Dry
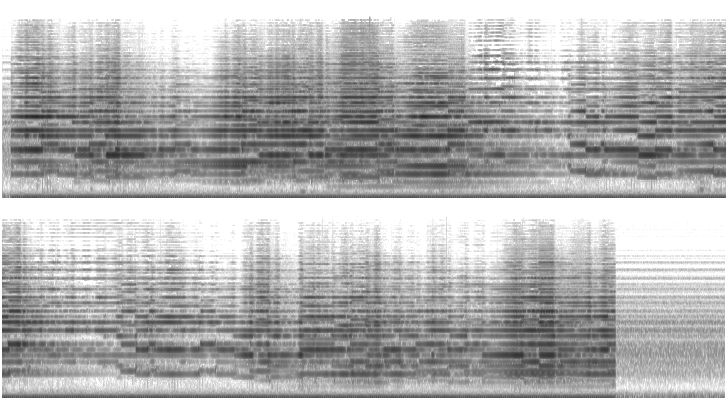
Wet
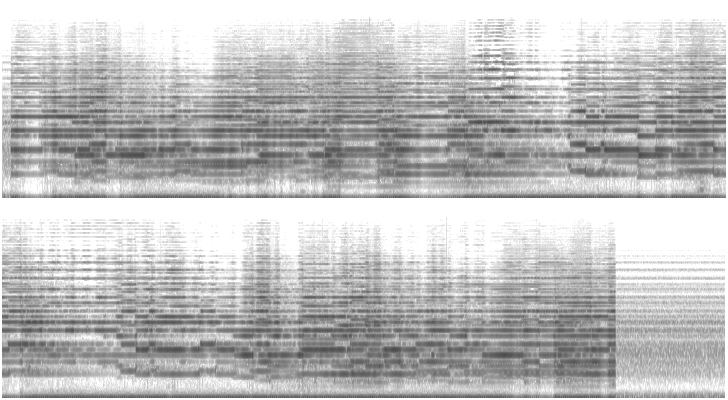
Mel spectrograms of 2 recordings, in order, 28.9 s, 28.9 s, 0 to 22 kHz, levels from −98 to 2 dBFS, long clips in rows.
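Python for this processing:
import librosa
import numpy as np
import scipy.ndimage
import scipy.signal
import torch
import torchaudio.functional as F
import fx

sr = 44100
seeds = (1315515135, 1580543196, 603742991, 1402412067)

y = fx.peak_eq(x, sr, hz=9100.0, db=-4.5, octaves=1.9, at=(10.5, 11.83))
y = fx.over_compress(y, sr, threshold_db=-25.0, ratio=-1.0)
y = y * 10.0 ** (-6.5 / 20.0)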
